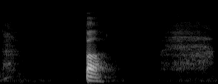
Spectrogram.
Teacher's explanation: when you make the B sound, your lips close, B, and then your vocal cords are going to vibrate as you push the air through. And it's what's called a stop sound.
